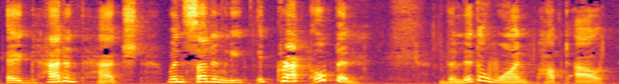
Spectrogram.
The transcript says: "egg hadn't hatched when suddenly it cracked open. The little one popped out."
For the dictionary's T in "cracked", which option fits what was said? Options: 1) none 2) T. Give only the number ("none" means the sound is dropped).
2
